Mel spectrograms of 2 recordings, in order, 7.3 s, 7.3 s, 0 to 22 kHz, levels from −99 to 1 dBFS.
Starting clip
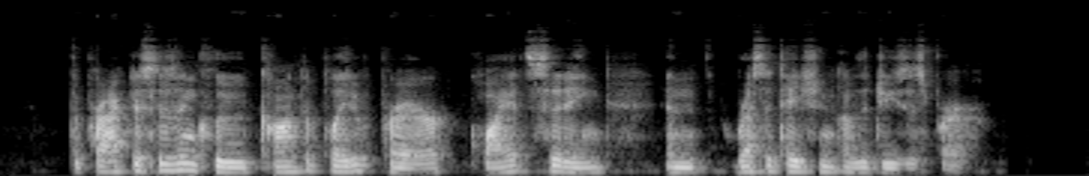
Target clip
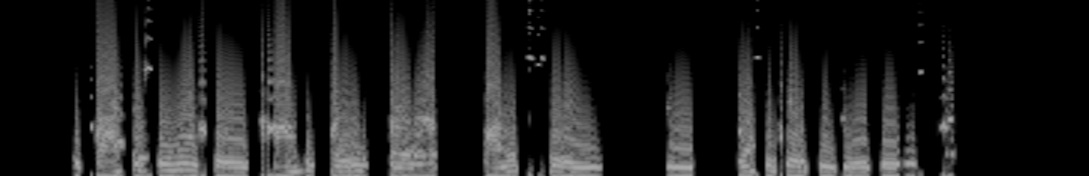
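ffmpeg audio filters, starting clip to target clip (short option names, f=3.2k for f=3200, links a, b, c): -af "afftfilt=real='re*gte(hypot(re,im),0.178)':imag='im*gte(hypot(re,im),0.178)':win_size=1024:overlap=0.75,aeval=exprs='(tanh(50.1*val(0)+0.4)-tanh(0.4))/50.1':c=same,volume=-1dB"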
